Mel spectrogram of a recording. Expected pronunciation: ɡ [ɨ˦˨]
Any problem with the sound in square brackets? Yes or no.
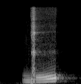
yes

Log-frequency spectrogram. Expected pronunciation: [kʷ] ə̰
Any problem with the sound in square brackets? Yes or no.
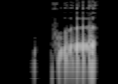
no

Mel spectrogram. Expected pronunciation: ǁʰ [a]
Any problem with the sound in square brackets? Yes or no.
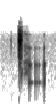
yes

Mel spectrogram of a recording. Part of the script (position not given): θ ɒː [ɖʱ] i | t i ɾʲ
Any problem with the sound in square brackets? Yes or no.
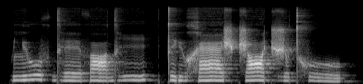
yes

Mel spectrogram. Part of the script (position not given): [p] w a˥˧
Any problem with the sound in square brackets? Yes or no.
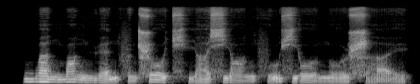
yes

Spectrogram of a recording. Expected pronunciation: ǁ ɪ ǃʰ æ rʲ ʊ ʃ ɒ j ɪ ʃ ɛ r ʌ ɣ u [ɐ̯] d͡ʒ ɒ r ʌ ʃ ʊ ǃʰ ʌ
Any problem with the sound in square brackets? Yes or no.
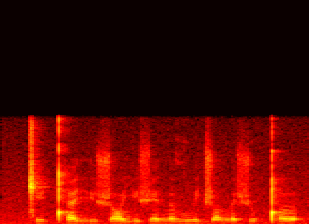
yes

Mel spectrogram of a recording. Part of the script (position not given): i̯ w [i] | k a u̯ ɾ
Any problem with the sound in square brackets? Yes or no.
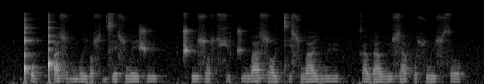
yes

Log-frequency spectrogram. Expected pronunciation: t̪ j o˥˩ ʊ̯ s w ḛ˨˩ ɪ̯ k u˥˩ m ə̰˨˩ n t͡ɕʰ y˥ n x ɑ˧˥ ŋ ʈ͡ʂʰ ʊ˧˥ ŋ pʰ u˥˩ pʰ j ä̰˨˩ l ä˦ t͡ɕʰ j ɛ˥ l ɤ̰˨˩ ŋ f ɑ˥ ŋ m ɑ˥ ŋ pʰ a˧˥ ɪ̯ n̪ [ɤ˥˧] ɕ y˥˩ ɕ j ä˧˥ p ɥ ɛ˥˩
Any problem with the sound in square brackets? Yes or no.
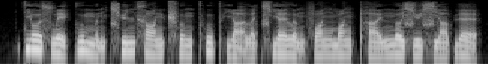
no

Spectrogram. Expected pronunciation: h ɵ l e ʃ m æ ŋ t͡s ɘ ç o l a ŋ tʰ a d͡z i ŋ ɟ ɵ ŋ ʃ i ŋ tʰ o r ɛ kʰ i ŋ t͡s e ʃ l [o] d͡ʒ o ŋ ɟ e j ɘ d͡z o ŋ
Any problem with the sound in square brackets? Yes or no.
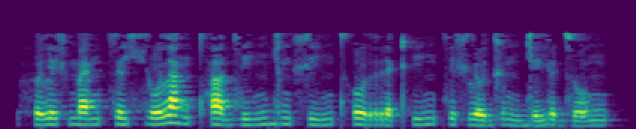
yes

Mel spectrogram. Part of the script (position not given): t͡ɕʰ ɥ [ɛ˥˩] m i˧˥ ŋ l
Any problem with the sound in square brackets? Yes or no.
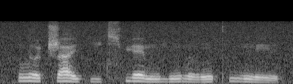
no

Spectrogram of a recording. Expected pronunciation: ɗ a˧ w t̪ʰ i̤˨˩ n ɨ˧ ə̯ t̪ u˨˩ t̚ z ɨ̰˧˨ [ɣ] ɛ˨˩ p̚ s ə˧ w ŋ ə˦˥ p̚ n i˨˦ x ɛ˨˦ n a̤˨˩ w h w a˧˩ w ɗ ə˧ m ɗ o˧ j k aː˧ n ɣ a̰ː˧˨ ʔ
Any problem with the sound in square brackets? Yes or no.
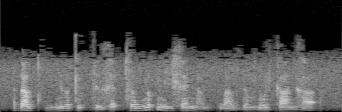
no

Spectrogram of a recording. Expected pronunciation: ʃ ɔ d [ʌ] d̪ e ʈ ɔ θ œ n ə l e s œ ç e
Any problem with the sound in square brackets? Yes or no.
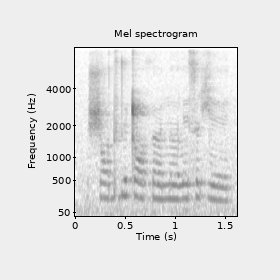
yes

